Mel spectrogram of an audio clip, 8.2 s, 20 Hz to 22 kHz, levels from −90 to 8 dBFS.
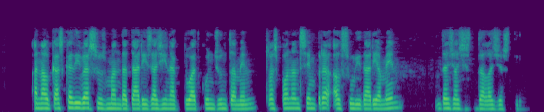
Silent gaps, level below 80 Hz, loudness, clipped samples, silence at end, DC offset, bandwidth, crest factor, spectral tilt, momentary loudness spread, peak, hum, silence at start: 3.93-3.97 s; -58 dBFS; -20 LUFS; under 0.1%; 0.35 s; under 0.1%; 8.2 kHz; 18 dB; -5 dB/octave; 8 LU; -2 dBFS; none; 0.5 s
